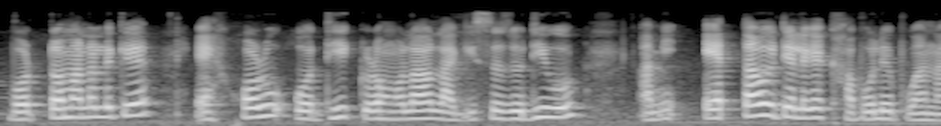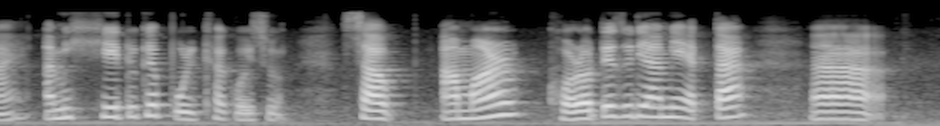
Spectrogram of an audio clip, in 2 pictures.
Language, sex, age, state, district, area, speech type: Assamese, female, 45-60, Assam, Lakhimpur, rural, spontaneous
